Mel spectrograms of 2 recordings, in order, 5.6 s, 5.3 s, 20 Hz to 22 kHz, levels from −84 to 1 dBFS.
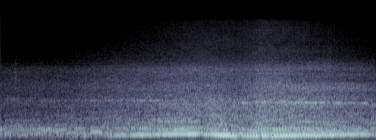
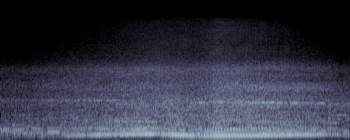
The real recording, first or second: second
